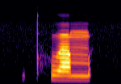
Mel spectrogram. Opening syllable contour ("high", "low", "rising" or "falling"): high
